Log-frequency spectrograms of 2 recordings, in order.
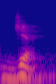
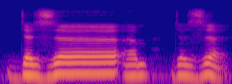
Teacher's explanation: Dia memang berdekat itu hurufnya, yang satu di tengah lidah, satu lagi anginnya kuat. Zai itu anginnya banyak.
